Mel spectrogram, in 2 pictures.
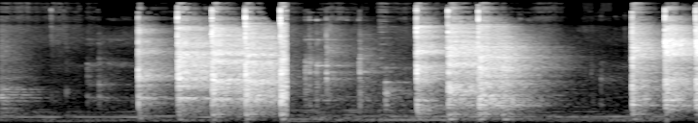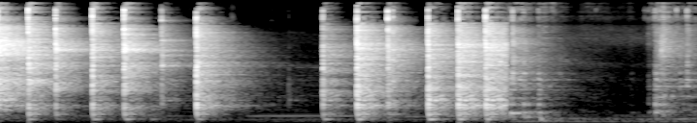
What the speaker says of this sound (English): And knock this rear cover off.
